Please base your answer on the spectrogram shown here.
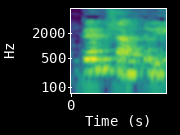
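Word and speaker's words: crème chantilly: Now creme chantilly or creme chantilly, there are two pronunciations, one is the French and one is the English. Okay, so creme chantilly is basically the English pronunciation. Some French people, they say it's creme chantilly, not chantilly. Okay, now how to make creme chantilly?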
